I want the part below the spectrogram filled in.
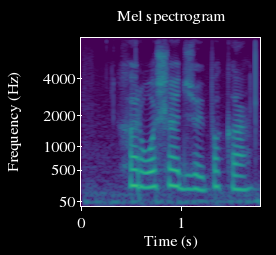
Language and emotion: Russian, neutral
